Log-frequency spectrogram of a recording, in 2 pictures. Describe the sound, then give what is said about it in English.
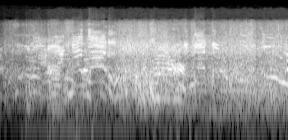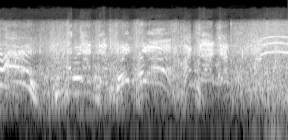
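Water splashes and churns loudly and steadily as a man leaps into a lake after a ranger who was flung into the water, while voices shout and call out over the commotion. “Clyde leaps into the lake after the ranger he flung into the water.”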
